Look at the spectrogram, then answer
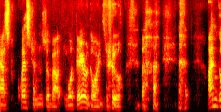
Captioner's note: laughs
